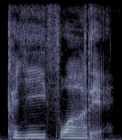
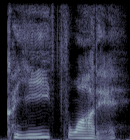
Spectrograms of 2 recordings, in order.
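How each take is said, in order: Both takes have the same delivery.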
